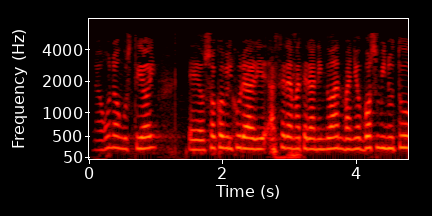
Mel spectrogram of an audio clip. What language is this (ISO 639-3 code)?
eus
